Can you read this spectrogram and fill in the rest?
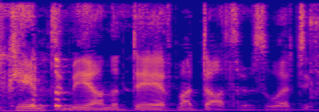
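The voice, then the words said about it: Attempted New York mobster voice. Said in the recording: “This was supposed to be a New York mobster. It it went sideways.”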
